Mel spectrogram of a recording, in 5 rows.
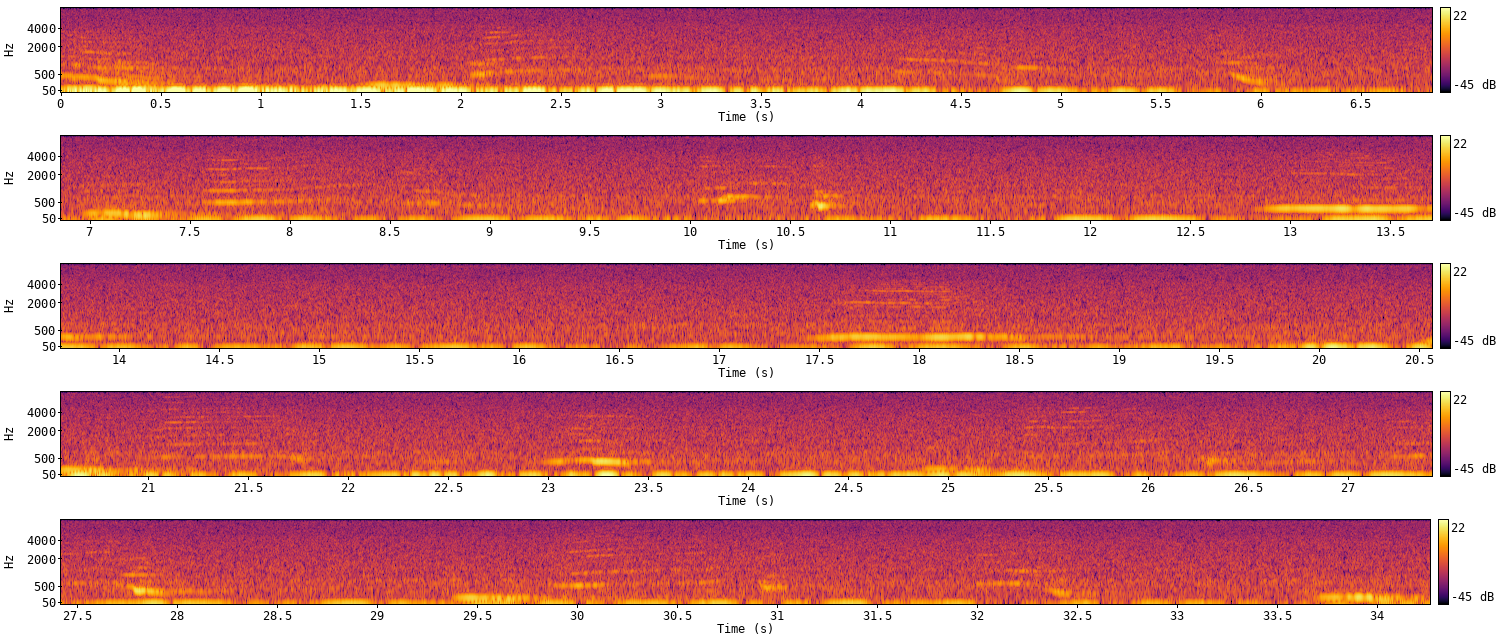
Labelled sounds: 4.2	4.7	humpback whale, 0.90 to 1.2 kHz
7.6	8.4	humpback whale, 0.93 to 2.7 kHz
13.0	13.5	humpback whale, 2.0 to 3.2 kHz
17.6	18.2	humpback whale, 2.0 to 3.3 kHz
21.0	21.3	humpback whale, 2.0 to 2.3 kHz
23.1	23.5	humpback whale, 3.4 to 3.6 kHz
25.3	25.7	humpback whale, 2.2 to 2.4 kHz
29.9	30.3	humpback whale, 1.0 to 3.0 kHz

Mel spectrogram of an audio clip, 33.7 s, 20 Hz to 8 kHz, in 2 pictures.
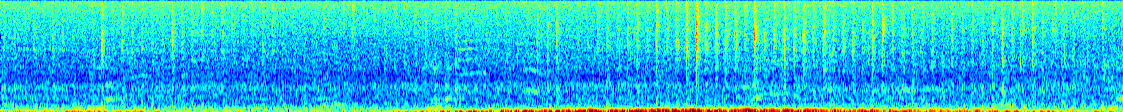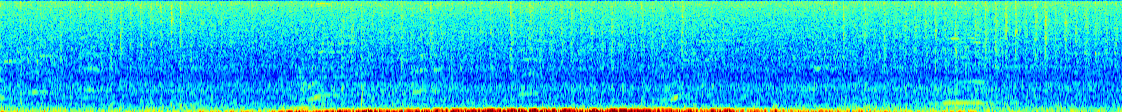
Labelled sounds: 6.8	7.1	humpback whale, 0.96 to 2.1 kHz
7.8	8.2	humpback whale, 0.99 to 1.2 kHz
18.1	18.4	humpback whale, 1.1 to 1.2 kHz
21.6	21.8	humpback whale, 7.0 to 7.2 kHz
31.3	31.6	humpback whale, 0.80 to 0.90 kHz

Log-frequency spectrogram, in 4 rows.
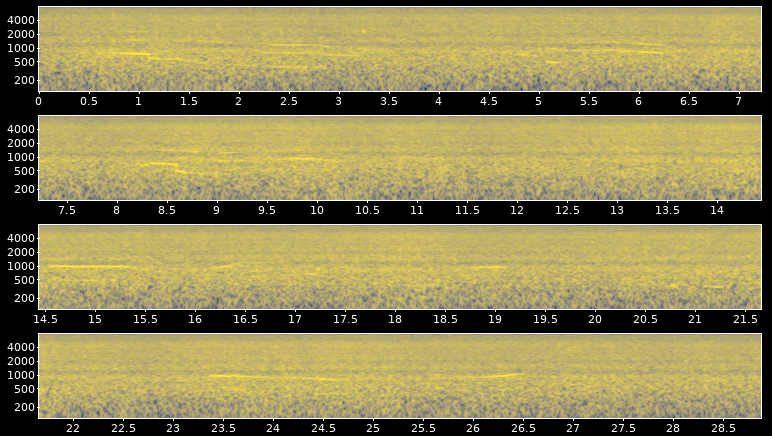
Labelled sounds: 0.7	1.1	humpback whale, 0.78 to 0.81 kHz
2.1	3.0	humpback whale, 1.0 to 1.3 kHz
5.9	6.3	humpback whale, 0.78 to 1.3 kHz
9.6	10.0	humpback whale, 0.88 to 1.0 kHz
14.5	15.3	humpback whale, 0.88 to 1.1 kHz
16.4	16.8	humpback whale, 1.1 to 1.2 kHz
18.8	19.1	humpback whale, 0.91 to 1.0 kHz
23.4	24.7	humpback whale, 0.78 to 1.1 kHz
26.1	26.5	humpback whale, 0.91 to 1.1 kHz

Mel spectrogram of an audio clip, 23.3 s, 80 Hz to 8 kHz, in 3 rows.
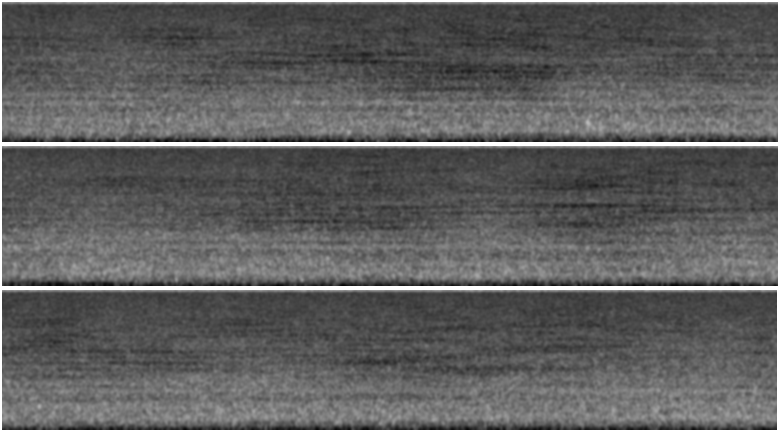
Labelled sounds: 19.9	20.2	vessel noise, 1.3 to 1.6 kHz

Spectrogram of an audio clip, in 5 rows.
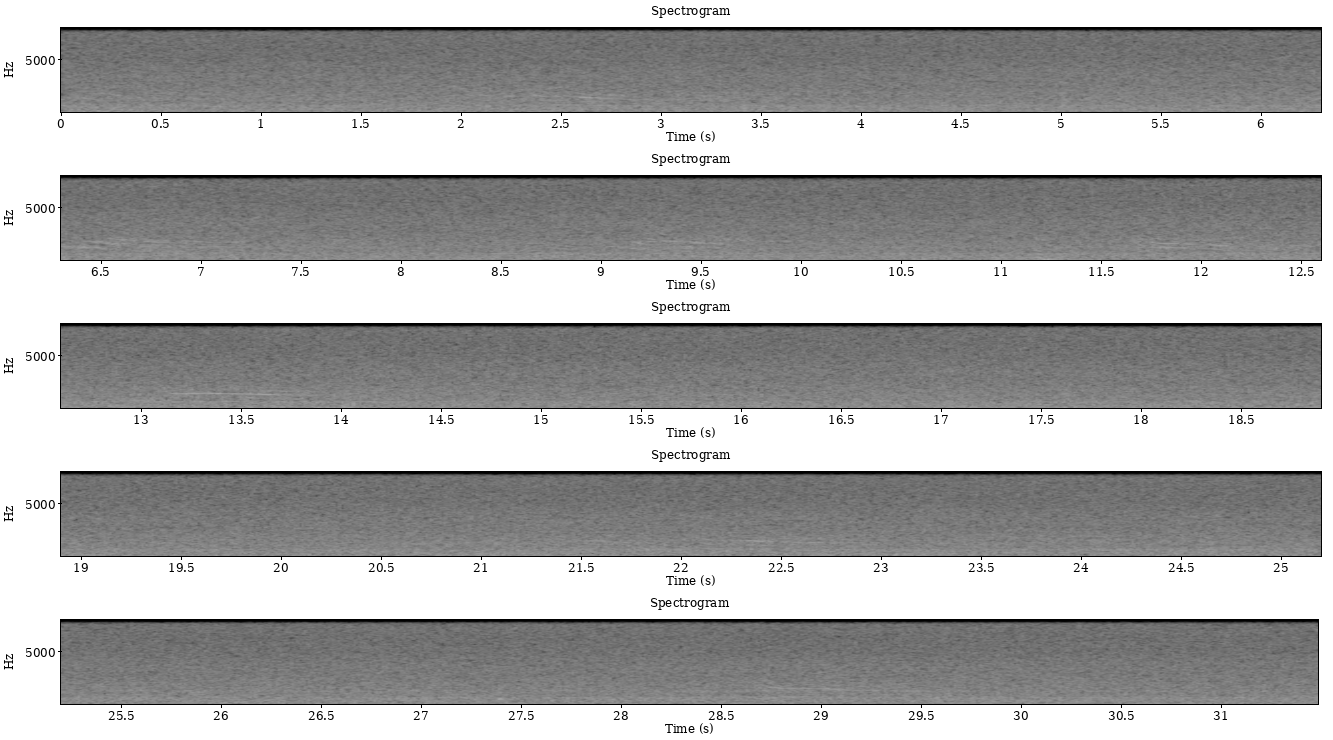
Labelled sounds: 6.3	6.7	killer whale, Bigg's (transient), 1.1 to 1.9 kHz
11.7	12.0	killer whale, Bigg's (transient), 1.5 to 1.7 kHz
13.1	13.7	killer whale, Bigg's (transient), 1.3 to 1.5 kHz
28.7	29.2	killer whale, Bigg's (transient), 1.4 to 1.7 kHz

